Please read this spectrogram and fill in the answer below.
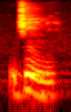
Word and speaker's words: Geany: Escreve-se Geane, só que pronuncia-se Geane.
